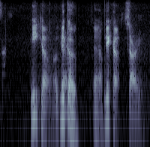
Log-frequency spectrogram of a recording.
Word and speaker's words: Nicou: How do you pronounce that? Nicou.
